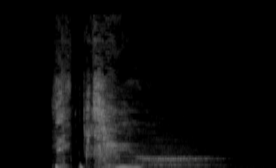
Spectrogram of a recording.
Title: girly stifled sneezes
